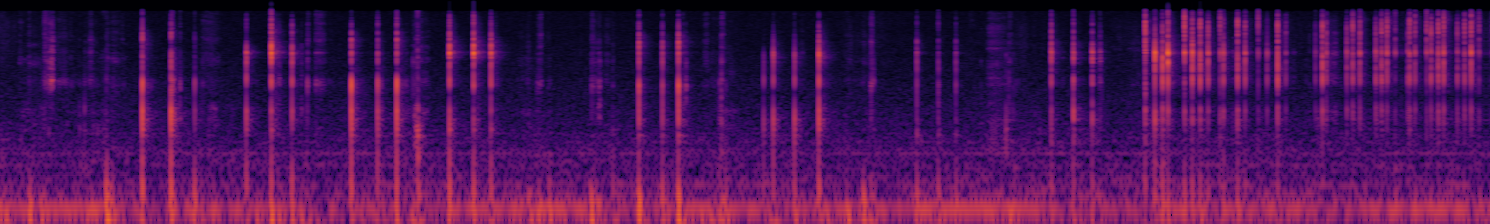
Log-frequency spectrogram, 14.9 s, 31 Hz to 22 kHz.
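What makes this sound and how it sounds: Long nails tap on the wooden back of a wooden hairbrush with wooden pins, making quick, dry, bright clicks with almost no ring over a faint background hiss. The taps come in irregular bursts through the clip, and from about 11.5 seconds they grow denser and brighter, closing in a rapid flurry.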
